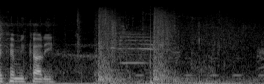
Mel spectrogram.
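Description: A gun fires a burst of rapid shots.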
